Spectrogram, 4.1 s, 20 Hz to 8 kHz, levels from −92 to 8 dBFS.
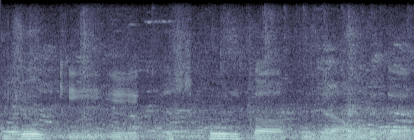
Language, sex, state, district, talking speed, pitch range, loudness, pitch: Hindi, male, Madhya Pradesh, Dhar, 100 wpm, 110-130 Hz, -17 LUFS, 115 Hz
